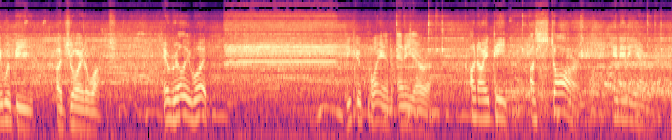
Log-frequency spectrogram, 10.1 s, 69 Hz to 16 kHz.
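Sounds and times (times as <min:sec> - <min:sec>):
crowd noise: 0:00.0 - 0:10.0
arena horn steady tone: 0:03.4 - 0:05.2.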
